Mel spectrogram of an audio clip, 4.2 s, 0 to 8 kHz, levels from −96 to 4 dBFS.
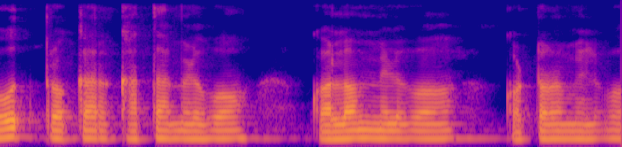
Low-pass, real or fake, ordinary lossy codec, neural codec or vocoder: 7.2 kHz; fake; none; autoencoder, 48 kHz, 128 numbers a frame, DAC-VAE, trained on Japanese speech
